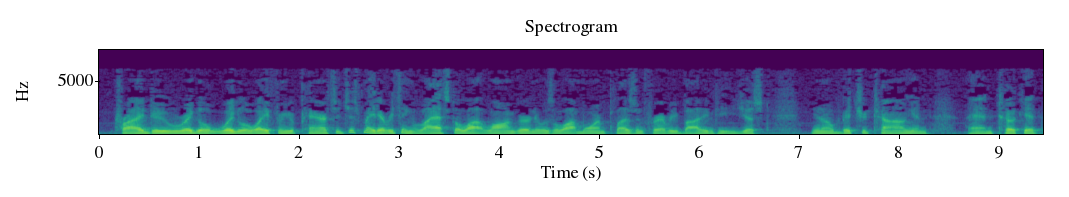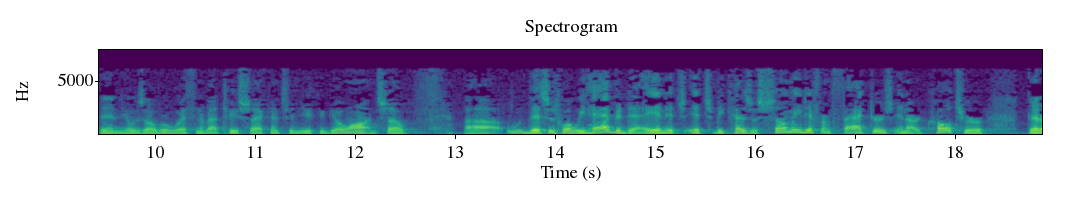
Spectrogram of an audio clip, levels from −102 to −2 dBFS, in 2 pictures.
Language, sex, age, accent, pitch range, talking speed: English, male, 50-69, American, 115-150 Hz, 230 wpm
